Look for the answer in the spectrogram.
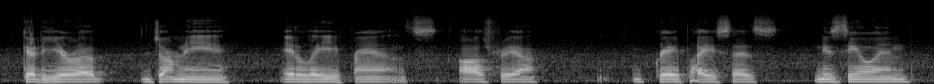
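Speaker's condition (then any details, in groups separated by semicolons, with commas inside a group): Friedreich's ataxia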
